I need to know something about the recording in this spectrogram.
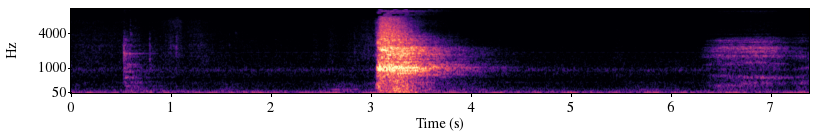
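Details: Giant panda cub Xiao Qi Ji, an almost 4-month-old male, lets out one loud, feisty bark, a sudden broadband burst around three seconds in, followed by a softer rustling noise near the end against quiet background.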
